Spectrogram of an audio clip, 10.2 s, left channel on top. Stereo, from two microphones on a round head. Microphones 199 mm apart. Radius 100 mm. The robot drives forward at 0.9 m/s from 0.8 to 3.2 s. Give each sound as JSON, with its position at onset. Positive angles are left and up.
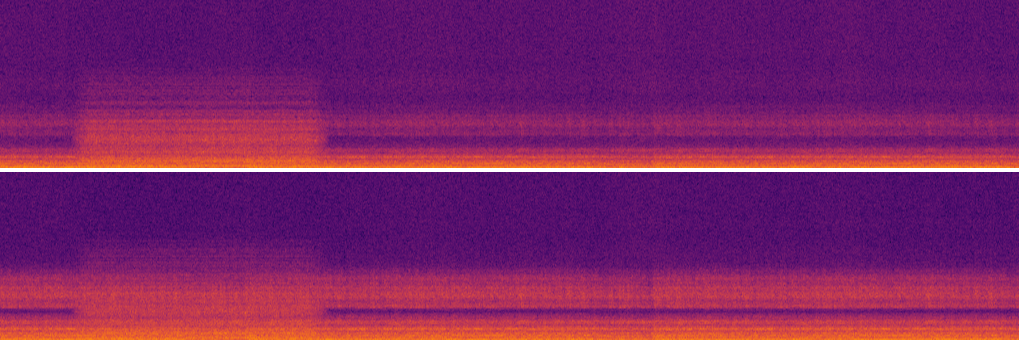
{"t": 0.0, "sound": "an engine running", "side_deg": -85}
